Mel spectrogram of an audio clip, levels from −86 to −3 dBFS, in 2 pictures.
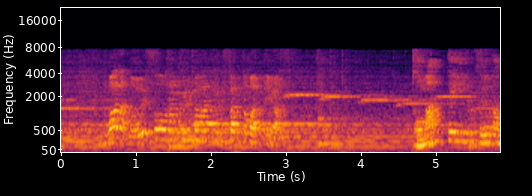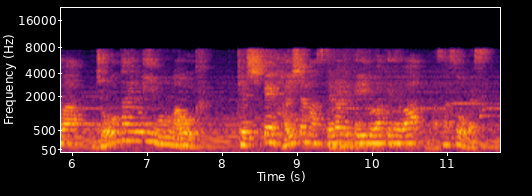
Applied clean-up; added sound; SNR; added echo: none; none; none; reverberation time 0.4 s.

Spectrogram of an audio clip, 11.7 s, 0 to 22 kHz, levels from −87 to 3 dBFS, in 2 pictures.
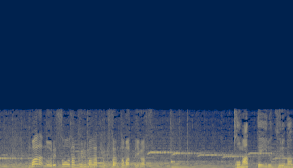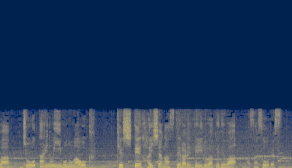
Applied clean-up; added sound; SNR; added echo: none; none; none; none.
